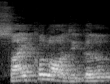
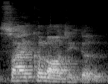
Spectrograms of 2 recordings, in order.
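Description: The two takes are said the same way.

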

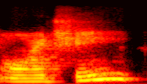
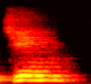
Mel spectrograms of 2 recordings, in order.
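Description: First: The name is said with an Australian pronunciation. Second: The name is said closer to its original pronunciation. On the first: The speaker calls it wrong. "for those who are Australian" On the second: The speaker calls it right. "it's actually the I Ching"

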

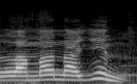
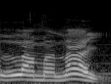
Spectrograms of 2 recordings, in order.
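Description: First: The name ends with an extra 'yin' syllable. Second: The name ends with a short 'ai' sound. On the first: This is the original Maya name. The speaker calls it right. "but the correct pronunciation" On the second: This is how the Spanish newcomers said it. The speaker calls it wrong. "So they say Lamanai"

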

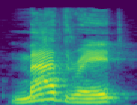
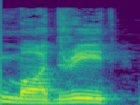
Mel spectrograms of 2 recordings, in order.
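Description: First: The word is pronounced the English way. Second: The word is pronounced the Persian way. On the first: "در انگلیسی تلفظش به این صورته" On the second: "ما در این فارسی بهش میگیم مادرید"

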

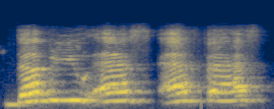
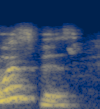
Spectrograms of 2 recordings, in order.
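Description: First: The name is spelled out letter by letter. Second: The name is said as one word. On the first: The speaker calls it wrong. "you don't say it like PSFS" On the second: The speaker calls it right. "you say it Whispers"

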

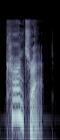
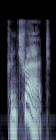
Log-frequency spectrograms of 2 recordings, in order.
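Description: First: The stress is on the first syllable. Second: The stress is on the second syllable. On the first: It is a noun meaning a written agreement. "the noun form has it at the front" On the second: It is a verb meaning to agree formally. "the verb form almost always has the stress at the end"

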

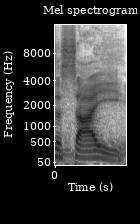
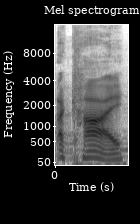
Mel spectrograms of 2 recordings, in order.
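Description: First: The word has an s sound in the middle. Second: The word has a hard k sound in the middle. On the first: The speaker calls it right. "It's Acai. That's how you say that word" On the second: The speaker calls it wrong. "That's not how you pronounce it. It's not Akai"

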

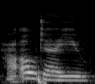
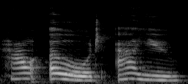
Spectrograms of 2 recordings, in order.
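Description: First: The d of old runs into are. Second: The d of old is kept separate from are. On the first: The speaker calls it right. "Và đọc nối âm nó sẽ trôi chảy hơn này" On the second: The speaker calls it wrong. "Nếu không nối âm sẽ là"

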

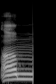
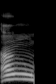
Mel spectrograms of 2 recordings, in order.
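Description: First: The n is plain, with no nasal hum. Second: The n is hidden into a nasal ng sound. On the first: The speaker calls it wrong. "আন বলবেন না" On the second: The speaker calls it right. "এখানে আং বলতে হবে"

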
